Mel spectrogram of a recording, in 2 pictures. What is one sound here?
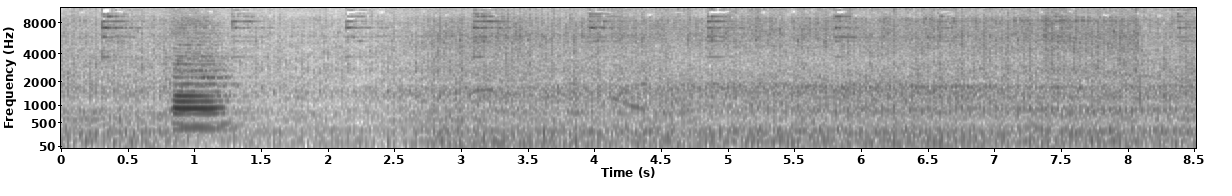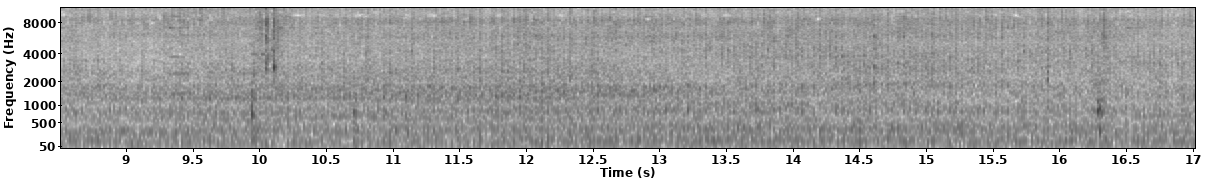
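A small diesel locomotive's engine rumbles steadily as it rolls closer.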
